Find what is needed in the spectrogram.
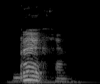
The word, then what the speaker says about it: brechen: Brechen. – Brechen. So here we have an E before the CH. It's giving us a soft CH.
